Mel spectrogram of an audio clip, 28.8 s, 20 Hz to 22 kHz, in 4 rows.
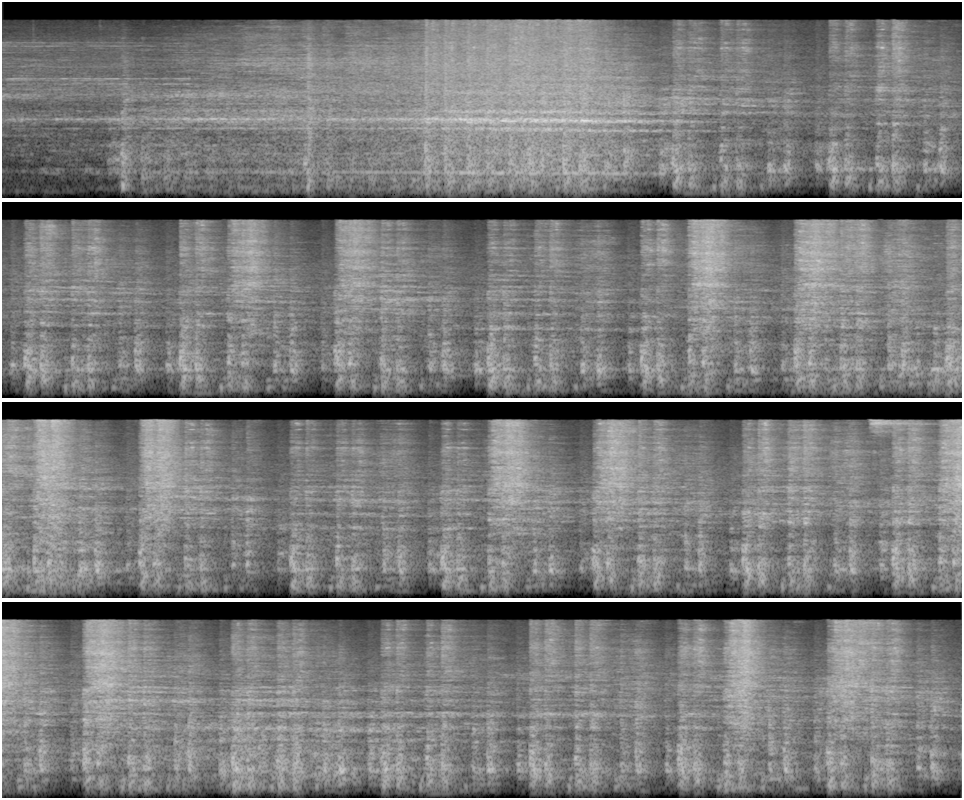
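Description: A 22-car container freight train passing through at speed. As the locomotive goes by in the first few seconds there is a build-up with a steady high tone, and then the wagon wheels clatter hard over a complex rail joint in a rapid, uneven clickety-clack that keeps going as the wagons stream past.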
